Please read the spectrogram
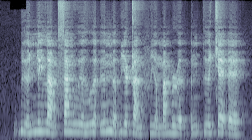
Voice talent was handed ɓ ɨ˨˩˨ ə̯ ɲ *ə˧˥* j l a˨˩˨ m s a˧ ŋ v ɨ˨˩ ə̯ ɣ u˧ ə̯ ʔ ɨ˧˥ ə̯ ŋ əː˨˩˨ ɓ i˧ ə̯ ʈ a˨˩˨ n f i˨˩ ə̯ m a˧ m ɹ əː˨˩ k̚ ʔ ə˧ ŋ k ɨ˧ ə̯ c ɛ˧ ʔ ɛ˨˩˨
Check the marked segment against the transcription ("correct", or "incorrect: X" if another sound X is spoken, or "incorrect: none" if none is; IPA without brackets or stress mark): incorrect: ə˧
